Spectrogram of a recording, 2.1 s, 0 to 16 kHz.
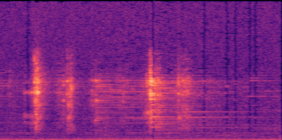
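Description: A song playing quietly through the PiPo W6 tablet's built-in speakers, turned all the way up, with a few short hissy ticks in it. Even at maximum volume the speakers are too weak.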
